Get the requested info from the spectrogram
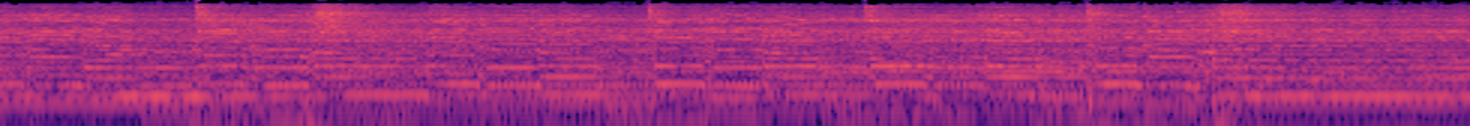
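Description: Death metal band playing live, with distorted electric guitars holding slow, sustained chords that change every second or two. A cymbal is struck now and then.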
